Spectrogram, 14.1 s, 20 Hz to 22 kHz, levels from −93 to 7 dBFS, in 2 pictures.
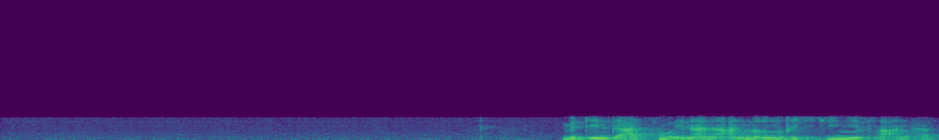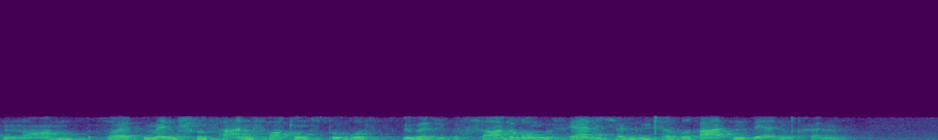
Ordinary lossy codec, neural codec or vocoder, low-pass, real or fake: Opus, 24 kbps; codec, 16 kHz, 4 kbps, FunCodec, trained on Chinese and English, 50 frames a second; 3.6 kHz; fake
